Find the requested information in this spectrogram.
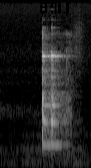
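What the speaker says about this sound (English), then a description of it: "New text message received." A short bright phone text-message chime rings out once, clear and close, with a couple of quick stacked tones over a quiet background.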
